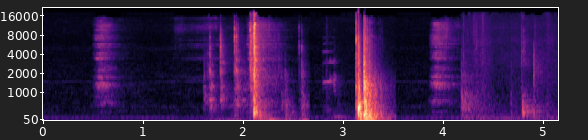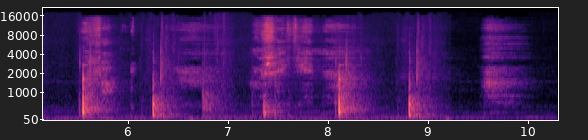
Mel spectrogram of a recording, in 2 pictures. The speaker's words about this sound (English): Now, let me lock the door again and leave us alone.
